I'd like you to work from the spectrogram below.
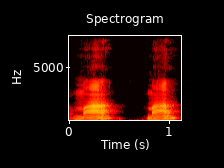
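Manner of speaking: "ma" gliding upwards from mid pitch; questioning upward slide on "ma"; rising second tone. Shown as a demonstration. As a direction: lift each "ma" like a question. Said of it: "it's simply second tone".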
